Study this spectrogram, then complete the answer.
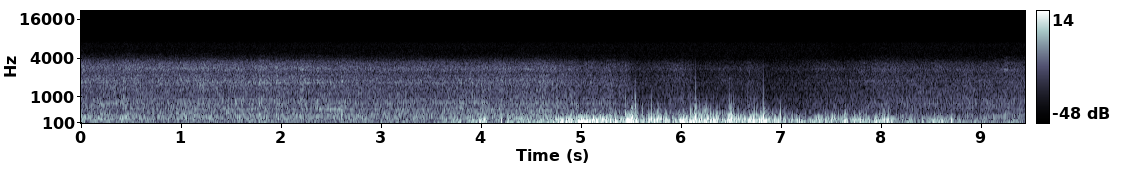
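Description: A locomotive rumbles past on the tracks.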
